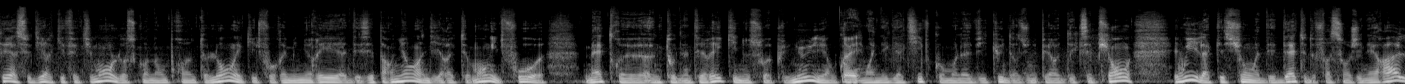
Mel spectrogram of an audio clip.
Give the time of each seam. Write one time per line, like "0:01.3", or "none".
0:11.8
